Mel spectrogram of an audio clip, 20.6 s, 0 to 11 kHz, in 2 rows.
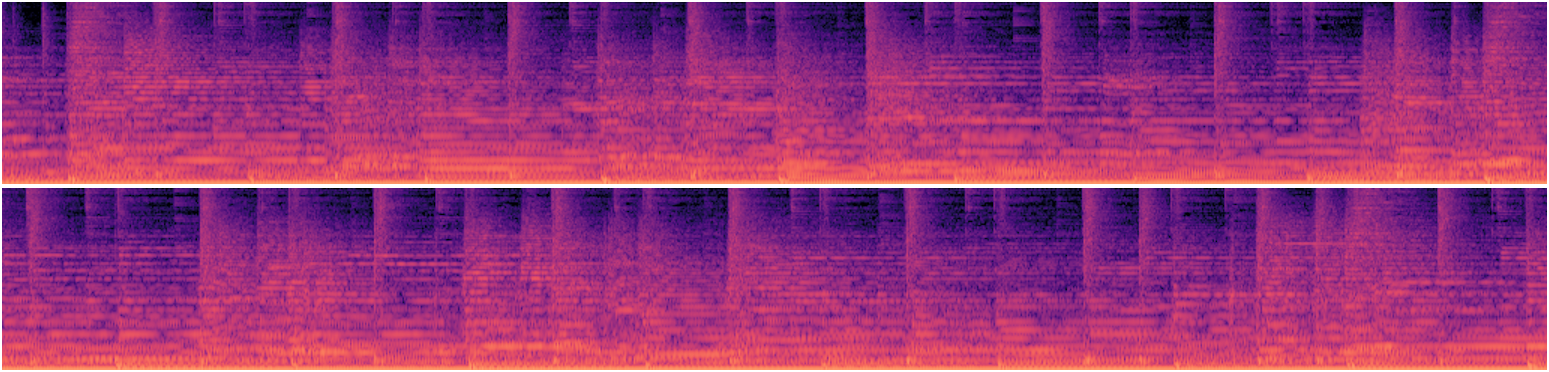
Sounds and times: Country: 0:00.0 - 0:20.6.

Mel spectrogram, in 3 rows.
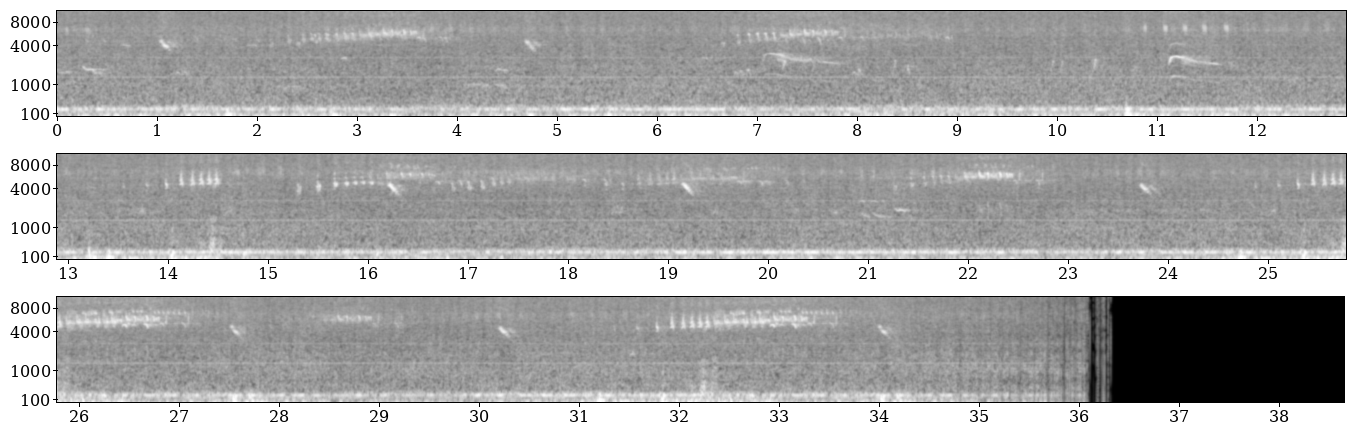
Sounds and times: Bird: 0:06.4 - 0:09.1, 0:09.8 - 0:11.9, 0:13.2 - 0:22.8, 0:24.7 - 0:29.3, 0:31.2 - 0:34.2.

